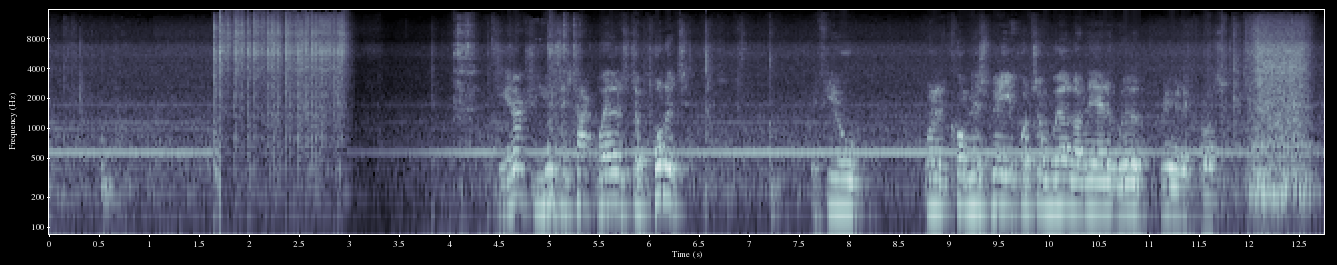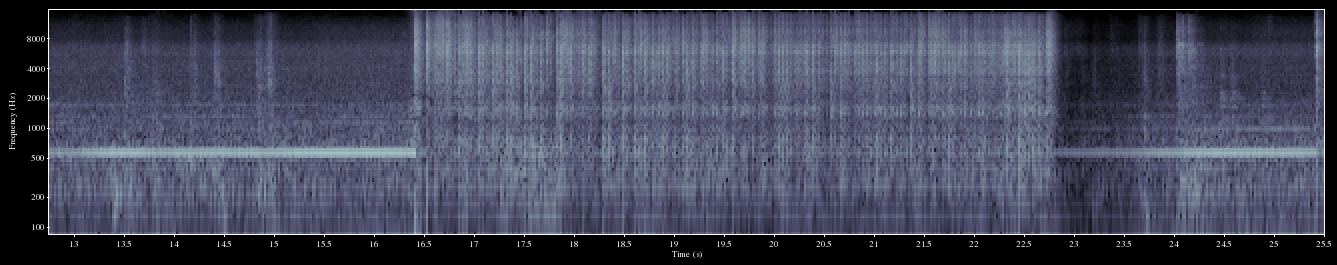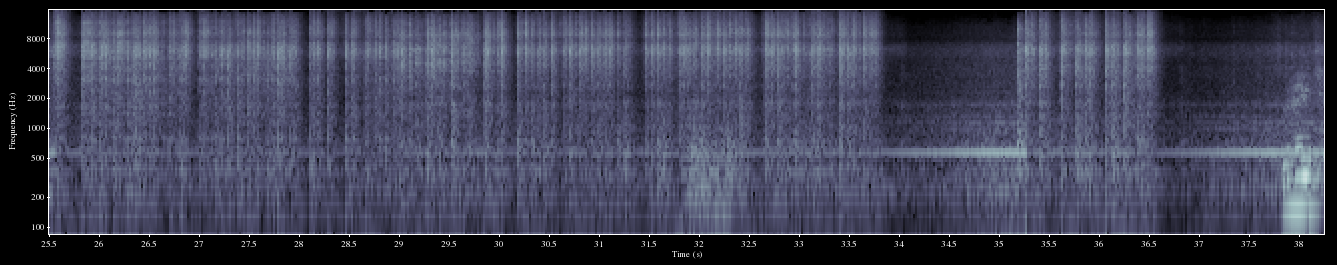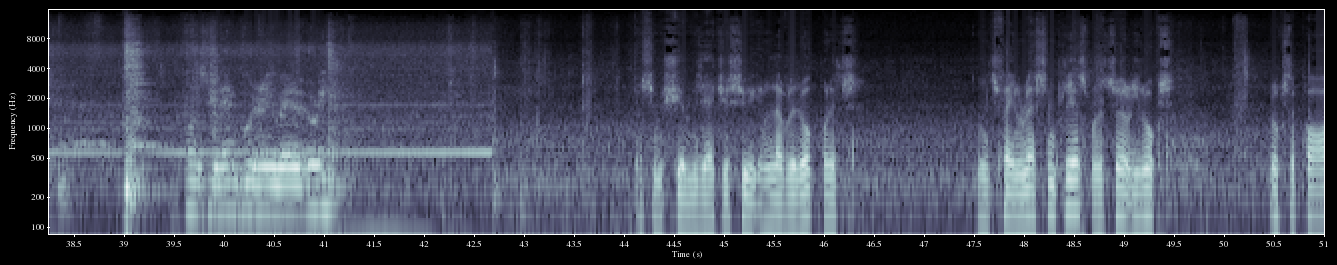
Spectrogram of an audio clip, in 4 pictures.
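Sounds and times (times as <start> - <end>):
steady hum: 0.0 - 50.8
welding arc crackling: 1.6 - 3.1, 16.4 - 23.0, 25.4 - 34.0, 35.1 - 36.7.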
